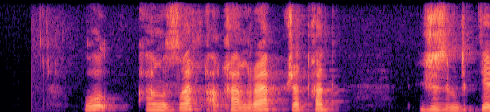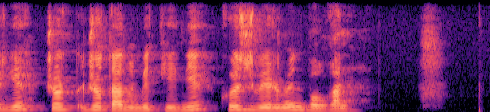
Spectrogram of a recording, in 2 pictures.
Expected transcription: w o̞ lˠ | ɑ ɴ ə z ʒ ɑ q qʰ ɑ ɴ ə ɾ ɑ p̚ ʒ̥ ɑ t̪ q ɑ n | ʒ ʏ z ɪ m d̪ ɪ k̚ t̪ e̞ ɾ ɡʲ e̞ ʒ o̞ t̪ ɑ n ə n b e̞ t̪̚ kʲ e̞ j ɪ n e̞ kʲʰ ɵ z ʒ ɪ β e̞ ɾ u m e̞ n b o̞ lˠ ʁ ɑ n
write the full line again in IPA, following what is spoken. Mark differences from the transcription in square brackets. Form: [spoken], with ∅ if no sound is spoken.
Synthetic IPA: w o̞ lˠ | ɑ ɴ ə z [ʁ] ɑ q qʰ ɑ ɴ ə ɾ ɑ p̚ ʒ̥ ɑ t̪ q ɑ n | ʒ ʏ z ɪ m d̪ ɪ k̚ t̪ e̞ ɾ ɡʲ e̞ ʒ o̞ t̪ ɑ n ə [ɴ] b e̞ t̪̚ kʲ e̞ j ɪ n e̞ kʲʰ ɵ z ʒ ɪ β e̞ ɾ u m e̞ n b o̞ lˠ ʁ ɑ n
